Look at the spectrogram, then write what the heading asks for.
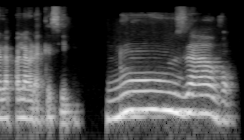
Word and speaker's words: nous avons: Nous avons. Y suena un poquito z, z. Nous avons. La S final no se pronuncia.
